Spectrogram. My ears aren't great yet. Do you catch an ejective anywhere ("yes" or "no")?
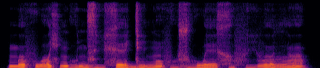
no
